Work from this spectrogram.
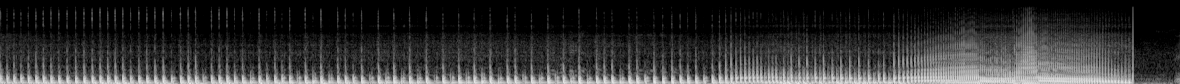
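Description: A Honda CB150R on a racing exhaust idles with a loud, rapid, chuffing pulse close by, then gets blipped through a few throttle sweeps that rise and fall before cutting off abruptly.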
